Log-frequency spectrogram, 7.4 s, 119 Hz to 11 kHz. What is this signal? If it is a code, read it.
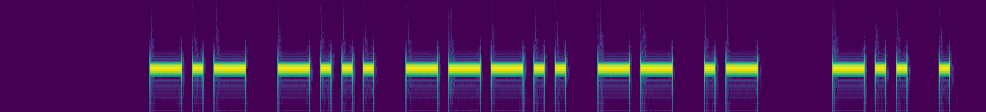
Morse code, heard as a keyed tone, about 15 wpm, 700 Hz. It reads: KB8MA DE
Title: USA Callsign DE Callsign - 5 Characters - 15wpm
